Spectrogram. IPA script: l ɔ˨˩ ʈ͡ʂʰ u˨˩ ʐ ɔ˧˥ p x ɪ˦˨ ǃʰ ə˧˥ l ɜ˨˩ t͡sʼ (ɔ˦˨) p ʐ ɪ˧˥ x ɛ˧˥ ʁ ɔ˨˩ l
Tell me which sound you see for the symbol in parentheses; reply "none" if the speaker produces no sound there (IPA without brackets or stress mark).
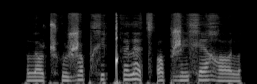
ɔ˦˨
